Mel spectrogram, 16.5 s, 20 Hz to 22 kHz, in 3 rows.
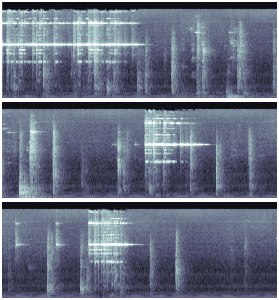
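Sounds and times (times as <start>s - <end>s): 
doorbell ringing at the door of a home in the evening: 0.0s - 3.1s, 8.2s - 9.8s, 12.7s - 13.9s.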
